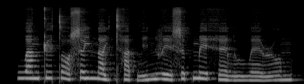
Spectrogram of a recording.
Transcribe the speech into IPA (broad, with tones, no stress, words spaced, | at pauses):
wa˧ŋʈɨ˧t̪ɔ˨˩˦sə˧j na˨˩˦jt̪ʰa˨˩t̚ li˧nve˨˩˦sə˦˥k̚ me˧hɛ˨˩lu˨˩ wɛ˨˩ ɹo˧m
